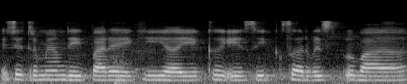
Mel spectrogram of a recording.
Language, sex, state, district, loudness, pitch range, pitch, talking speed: Hindi, female, Uttar Pradesh, Gorakhpur, -19 LUFS, 195-215 Hz, 205 Hz, 205 wpm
